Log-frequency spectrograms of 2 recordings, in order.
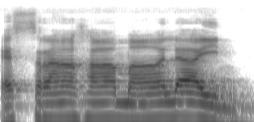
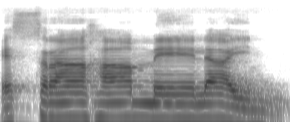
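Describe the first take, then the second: First: The vowel after the m is 'a'. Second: The vowel after the m is 'e'. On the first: "ആ സ്വരം കൊടുത്തും ഉച്ചരിക്കാറുണ്ട്" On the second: "മീമിന് ഒരു എ സ്വരം കൊടുക്കുന്നു"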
